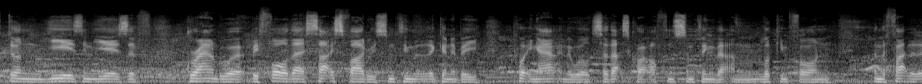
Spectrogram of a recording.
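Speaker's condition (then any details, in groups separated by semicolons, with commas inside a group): No condition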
